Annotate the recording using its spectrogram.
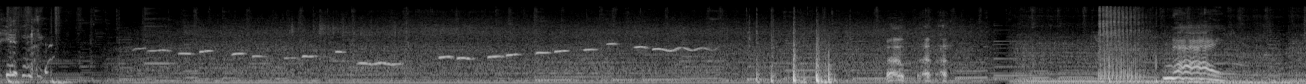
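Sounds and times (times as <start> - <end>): light background music: 0.0 - 13.0
person whistling a tune: 1.2 - 7.3.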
